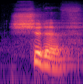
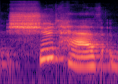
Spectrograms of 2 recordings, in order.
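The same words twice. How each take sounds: First: The words run together into one reduced word. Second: Both words are said fully and separately.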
